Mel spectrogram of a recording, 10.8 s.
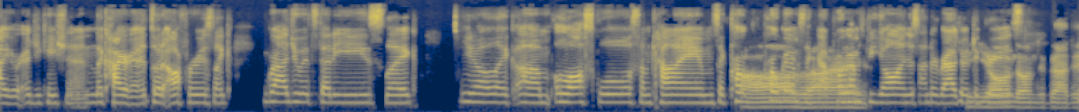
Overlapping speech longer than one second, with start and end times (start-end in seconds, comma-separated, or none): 7.4-8.7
